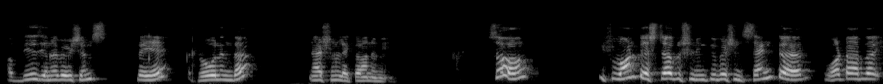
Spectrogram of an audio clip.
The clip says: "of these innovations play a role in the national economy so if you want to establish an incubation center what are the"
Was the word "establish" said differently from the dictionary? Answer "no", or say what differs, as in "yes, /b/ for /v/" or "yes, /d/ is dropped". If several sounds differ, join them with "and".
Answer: no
